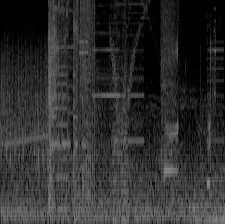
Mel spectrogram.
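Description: An electronic device beeps and buzzes.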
